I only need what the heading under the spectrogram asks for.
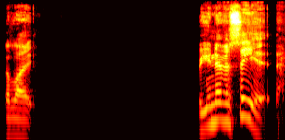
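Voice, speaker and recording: A man's voice: high-pitched, big pitch swings, normal speed, fairly bright tone, no echo, clean studio sound. A man streaming a game who rambles casually with lots of swearing and restarts. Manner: rambling, profane, many restarts.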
